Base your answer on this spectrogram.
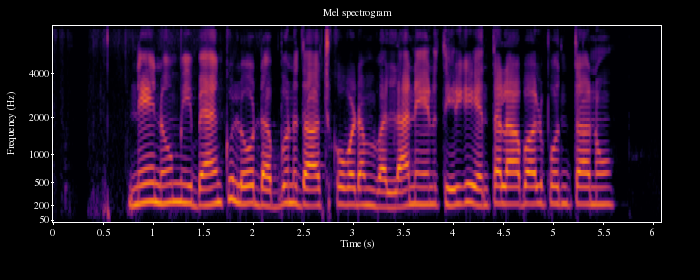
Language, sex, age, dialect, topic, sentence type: Telugu, female, 25-30, Telangana, banking, question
